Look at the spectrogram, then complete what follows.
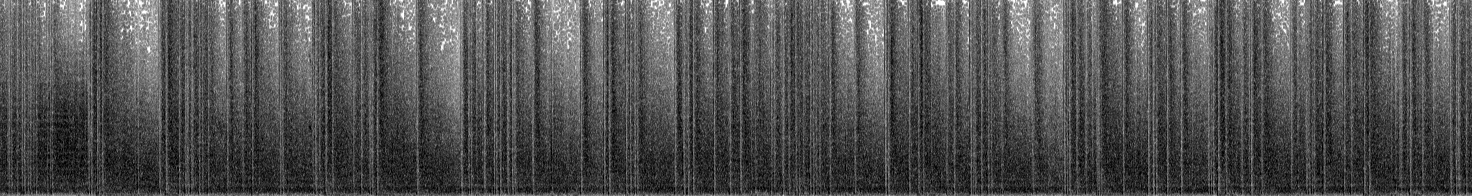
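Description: Professional fireworks display: aerial shells bursting in rapid, unbroken succession, a dense stream of bangs and crackle with no pause.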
